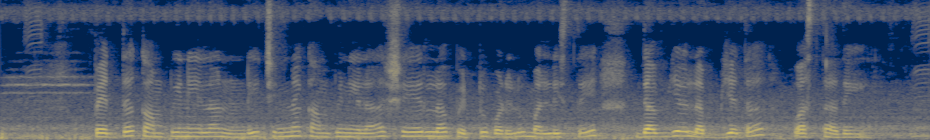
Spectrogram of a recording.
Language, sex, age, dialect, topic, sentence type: Telugu, female, 31-35, Central/Coastal, banking, statement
